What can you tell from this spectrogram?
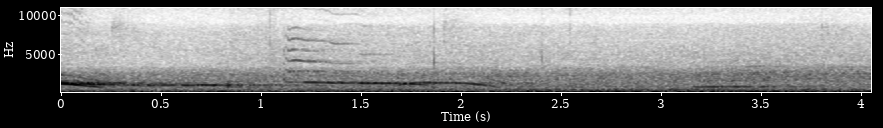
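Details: Persian kitten, medium type, with thin wavering meows that dip and rise, a brief higher squeak in the middle, over a loud low rumbling background.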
